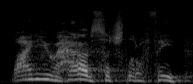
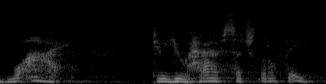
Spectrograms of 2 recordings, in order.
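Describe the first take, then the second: First: Higher-pitched question in one unbroken phrase; raised-pitch, searching question; pleading reproach. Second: Soft question with a long pause after "Why"; hushed reproach. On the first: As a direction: repeat it higher, pressing for an answer. Jesus repeats question more pleadingly. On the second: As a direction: ask it quietly, letting "Why" hang. Jesus questions disciples, first take. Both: Acted.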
